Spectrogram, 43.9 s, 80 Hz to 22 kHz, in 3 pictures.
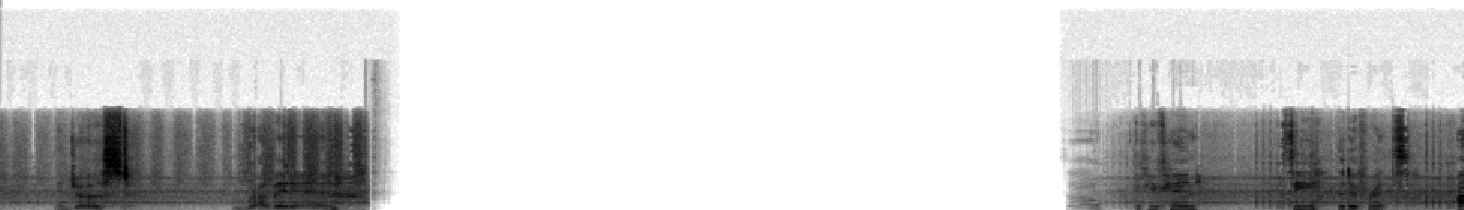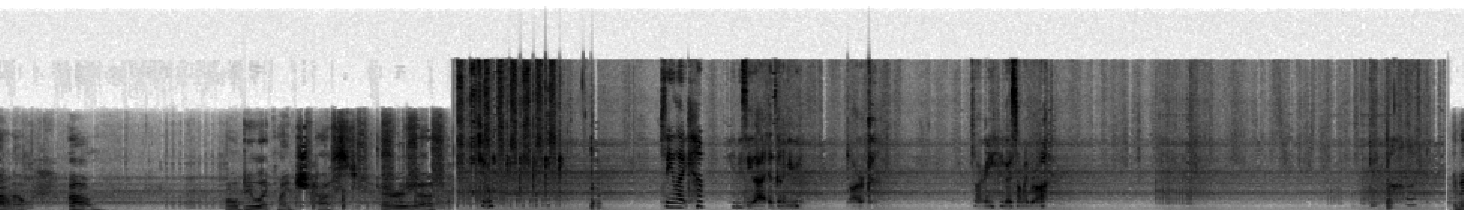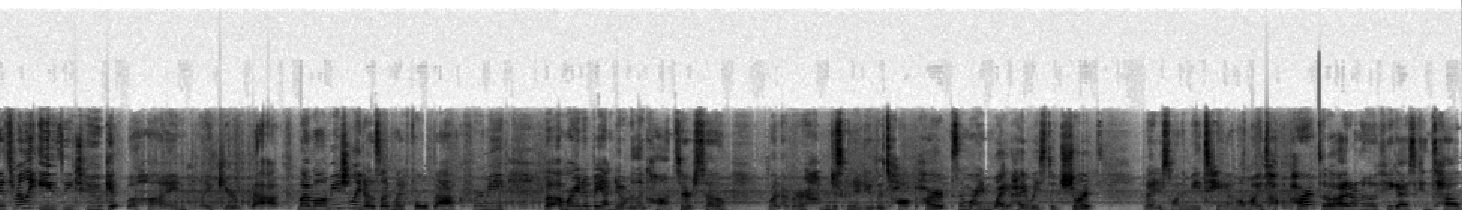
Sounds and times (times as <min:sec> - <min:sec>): Speech: 0:00.6 - 0:01.4, 0:02.3 - 0:03.6, 0:10.7 - 0:12.0, 0:12.8 - 0:15.7, 0:16.9 - 0:19.6, 0:21.3 - 0:23.5, 0:24.4 - 0:25.2, 0:28.5 - 0:43.9.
